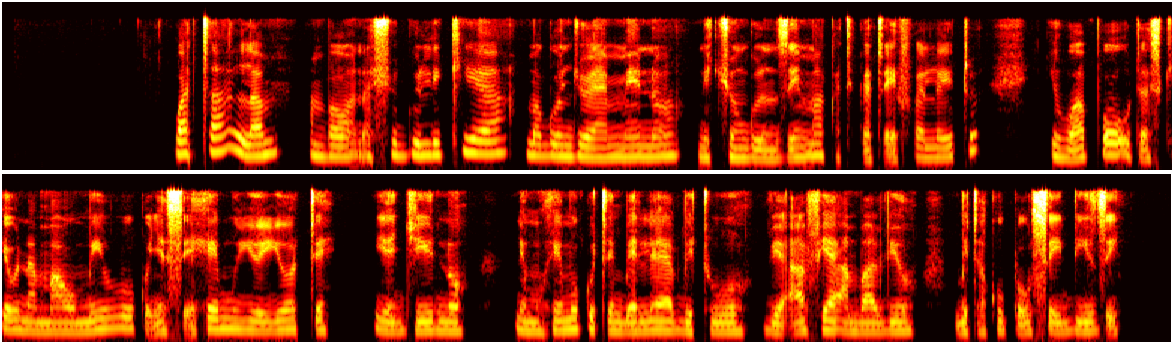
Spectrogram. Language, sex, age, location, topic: Swahili, female, 25-35, Kisumu, health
